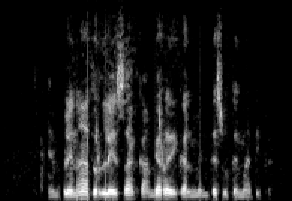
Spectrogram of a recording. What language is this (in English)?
Spanish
